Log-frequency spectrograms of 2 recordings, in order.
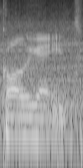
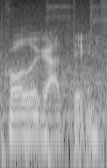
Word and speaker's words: Colgate: but I think that in English it's pronounced Colgate. Well, wasabi will know. Like I think it's pronounced Colgate. I mean, it would be weird if it wasn't pronounced Colgate cuz why would it be? It is. Okay. Yeah. So, yeah, I'm talking about that one. Here, as I say, we we pronounce it colate, right?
